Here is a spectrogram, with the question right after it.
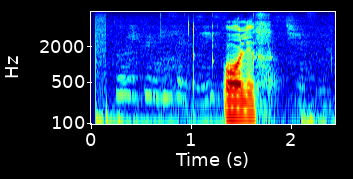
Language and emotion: Russian, neutral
